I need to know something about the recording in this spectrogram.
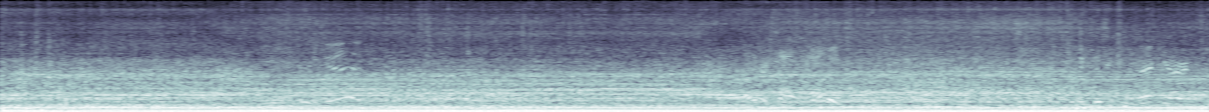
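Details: Craftsman II lawn tractor with swapped newer engine, key switch bad: steady, even low drone with no misses, surging or knocks; normal running.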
